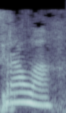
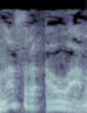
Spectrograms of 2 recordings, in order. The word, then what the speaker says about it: Насралла: Кстати, как правильно ударение? Ты же там чего-то учила какие-то... – Насралла. – Да? Да. Насралла. Вот так вот. Вообще нам Гейдар Джамаль сказал, что можно и так, и так.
